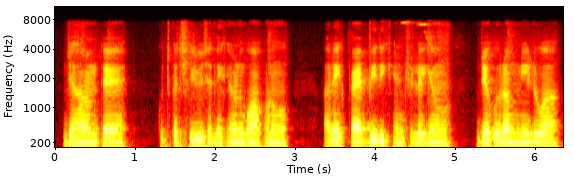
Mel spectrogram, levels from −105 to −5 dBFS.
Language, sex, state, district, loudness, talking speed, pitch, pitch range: Hindi, male, Uttarakhand, Tehri Garhwal, -19 LUFS, 200 wpm, 105 Hz, 105-110 Hz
